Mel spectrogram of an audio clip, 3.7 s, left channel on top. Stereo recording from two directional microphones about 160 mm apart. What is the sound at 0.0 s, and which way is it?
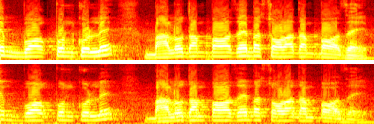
A man's voice, 35° left (ahead or behind).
